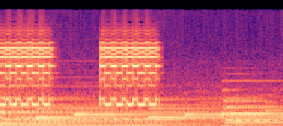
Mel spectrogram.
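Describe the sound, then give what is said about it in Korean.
A telephone at a police station in a village in a mostly farmland area rings one morning with a missing-person report call: it rings twice in steady bursts, a bright trilling bell pattern with a short pause between rings, followed by a sustained electronic tone, with no voices present. “그리고 그 마을들 중 한 곳에 있는 경찰서에 어느 날 아침 전화가 걸려와.”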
